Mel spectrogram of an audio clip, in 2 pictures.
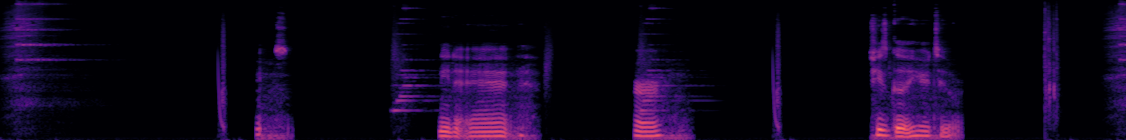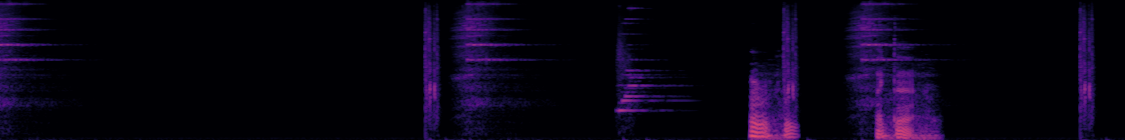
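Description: Short bright menu chimes ring as selections are made.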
